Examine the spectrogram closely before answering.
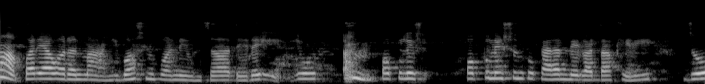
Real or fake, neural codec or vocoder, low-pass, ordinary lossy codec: fake; vocoder, 22.05 kHz, 80 mel bands, HiFi-GAN; 7.2 kHz; none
